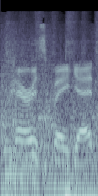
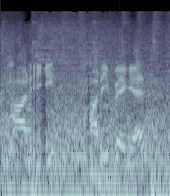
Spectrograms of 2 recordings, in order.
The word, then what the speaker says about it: Paris Baguette: The one over there, as you can see, we would read Paris baguette in English, but Koreans pronounce it more like Parisians do, which is Paris baguette.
